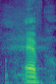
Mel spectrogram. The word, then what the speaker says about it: Eevee: Ev we we added a couple of E's at the end, but it's Ev. It's F. It's Ev. It's just spelled different.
